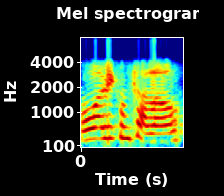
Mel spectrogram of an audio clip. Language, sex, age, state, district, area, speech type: Kashmiri, female, 18-30, Jammu and Kashmir, Ganderbal, rural, conversation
